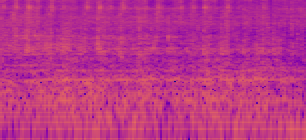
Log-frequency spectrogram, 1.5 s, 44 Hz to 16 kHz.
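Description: A 2005 Honda Goldwing GL1800 motorcycle idling quietly nearby, a smooth, even low hum with a faint steady purr and no talk.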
